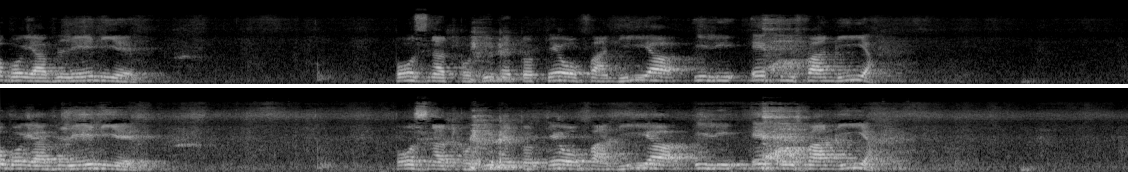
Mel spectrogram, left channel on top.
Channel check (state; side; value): quieter; left; 3.7 dB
